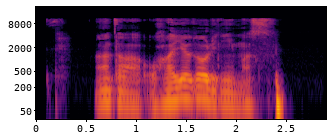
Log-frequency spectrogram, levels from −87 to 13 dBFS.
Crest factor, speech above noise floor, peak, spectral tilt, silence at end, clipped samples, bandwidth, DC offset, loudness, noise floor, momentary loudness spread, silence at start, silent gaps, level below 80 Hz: 20 dB; 25 dB; -4 dBFS; -5.5 dB/octave; 0.45 s; under 0.1%; 11.5 kHz; under 0.1%; -23 LUFS; -47 dBFS; 8 LU; 0.15 s; none; -32 dBFS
